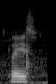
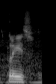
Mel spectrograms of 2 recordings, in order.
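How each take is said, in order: Both takes have the same delivery.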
